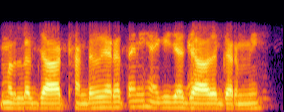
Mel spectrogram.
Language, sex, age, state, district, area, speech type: Punjabi, male, 18-30, Punjab, Barnala, rural, conversation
